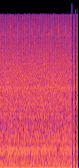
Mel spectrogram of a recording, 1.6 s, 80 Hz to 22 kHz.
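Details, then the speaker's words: Toyota Tacoma 2.7L i4 4x4 (2005–2015 generation) after spark plug replacement: steady, even, smooth low-rumble idle with no misses or knocks; engine runs normally. "okay I start the car now let's listen to the engine everything seems to be running normally we can call this job well done"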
